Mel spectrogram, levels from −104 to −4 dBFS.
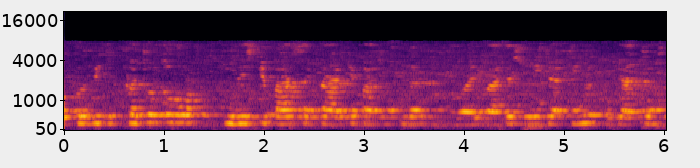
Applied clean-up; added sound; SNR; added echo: classical method WPE with log-MMSE.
